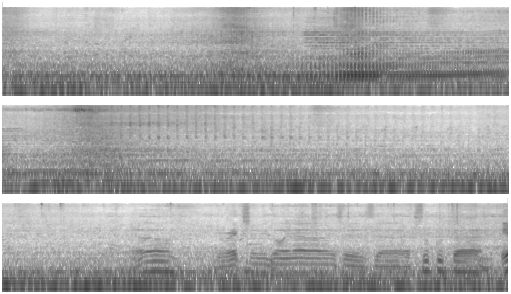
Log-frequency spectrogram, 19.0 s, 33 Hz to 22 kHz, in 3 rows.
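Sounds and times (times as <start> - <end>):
car engine and tyres rumble: 0.0 - 19.0.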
